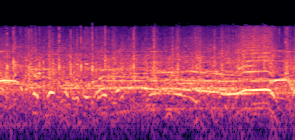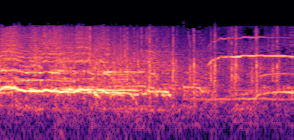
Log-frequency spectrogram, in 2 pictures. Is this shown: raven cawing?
no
